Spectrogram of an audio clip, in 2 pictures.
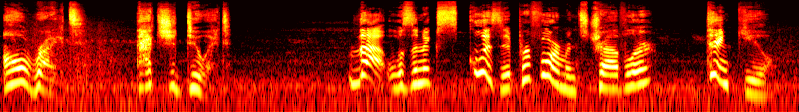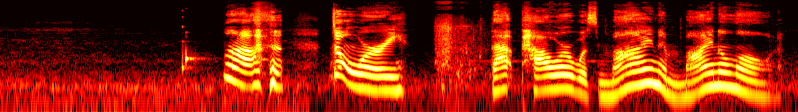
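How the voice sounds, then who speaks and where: A woman voicing a young male wind god and bard for a video game, gentle and playful, with theatrical, poetic, lilting phrasing. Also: sits high, very animated, slow, long pauses, exaggerated voice. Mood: cheerful. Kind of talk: video game character acting. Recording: music behind the voice.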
